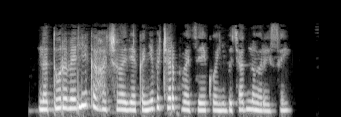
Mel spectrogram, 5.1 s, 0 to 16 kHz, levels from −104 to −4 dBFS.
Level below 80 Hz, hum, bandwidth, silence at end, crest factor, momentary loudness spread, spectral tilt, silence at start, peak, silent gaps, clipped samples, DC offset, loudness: -58 dBFS; none; 7.2 kHz; 0.75 s; 14 dB; 10 LU; -6 dB/octave; 0.6 s; 0 dBFS; none; under 0.1%; under 0.1%; -14 LUFS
